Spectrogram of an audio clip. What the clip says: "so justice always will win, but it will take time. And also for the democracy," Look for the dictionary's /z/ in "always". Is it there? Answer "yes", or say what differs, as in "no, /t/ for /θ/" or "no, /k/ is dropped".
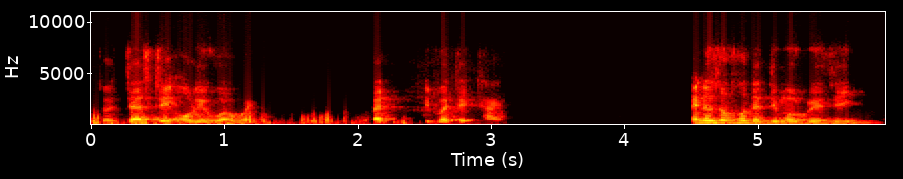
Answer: no, /z/ is dropped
